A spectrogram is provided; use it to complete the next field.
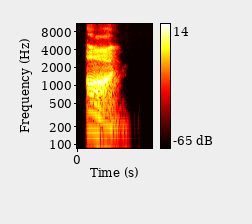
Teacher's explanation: Luego llegamos a on. Esa es esa O que suena como una O mezclada con A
